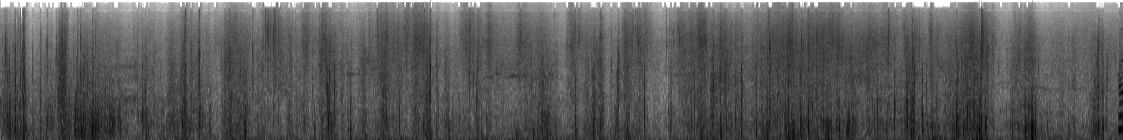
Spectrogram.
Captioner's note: heavy boots crunch down the path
